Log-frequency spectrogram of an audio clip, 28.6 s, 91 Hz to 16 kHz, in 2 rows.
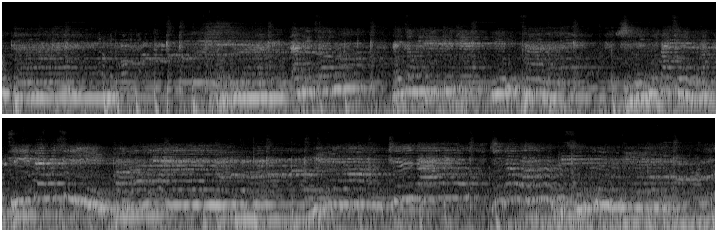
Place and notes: Lishui Road, Shanghai - singing
People singing in the street, Traffic Sound, Binaural recording, Zoom H6+ Soundman OKM II ( SoundMap20131127- 6 )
